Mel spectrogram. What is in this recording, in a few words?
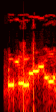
italian police radio, ringtone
